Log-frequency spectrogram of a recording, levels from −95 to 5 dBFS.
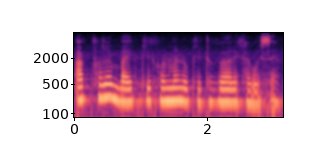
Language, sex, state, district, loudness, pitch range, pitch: Assamese, female, Assam, Sonitpur, -17 LUFS, 185-200 Hz, 190 Hz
